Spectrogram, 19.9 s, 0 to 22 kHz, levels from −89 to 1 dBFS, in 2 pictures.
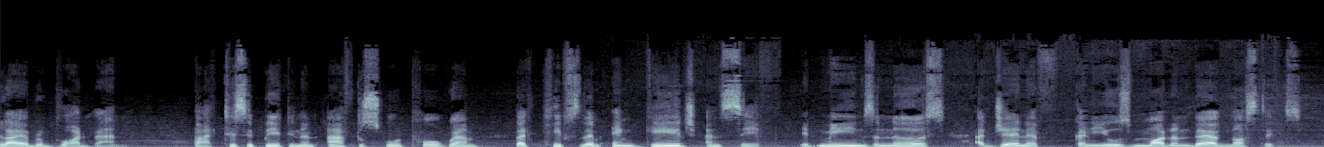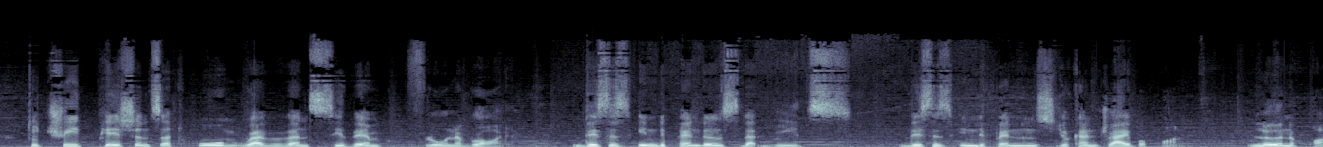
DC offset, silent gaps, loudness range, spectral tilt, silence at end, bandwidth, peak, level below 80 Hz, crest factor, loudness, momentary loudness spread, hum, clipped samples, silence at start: under 0.1%; none; 2 LU; -5.5 dB/octave; 0 s; 16 kHz; 0 dBFS; -50 dBFS; 18 dB; -18 LUFS; 12 LU; none; under 0.1%; 0 s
